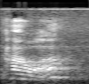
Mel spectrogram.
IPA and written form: ˈpaʊə (power)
